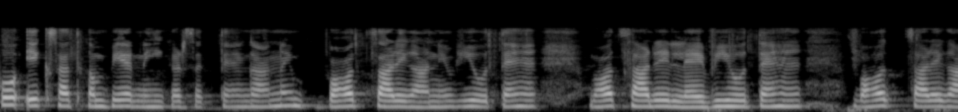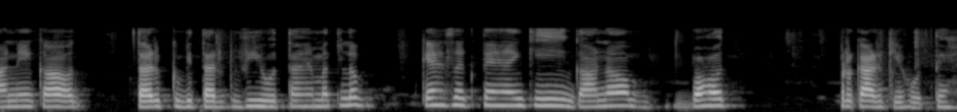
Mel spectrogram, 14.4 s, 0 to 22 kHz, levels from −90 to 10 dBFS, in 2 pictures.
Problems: background sounds at intervals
